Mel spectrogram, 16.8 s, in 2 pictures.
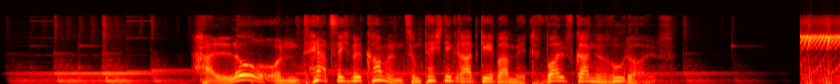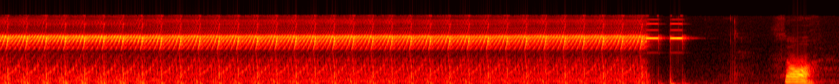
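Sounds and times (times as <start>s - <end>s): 
speech: 2.0s - 6.8s, 16.2s - 16.6s
home alarm system siren blaring: 8.0s - 15.3s.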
